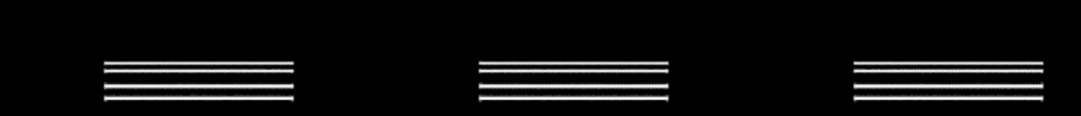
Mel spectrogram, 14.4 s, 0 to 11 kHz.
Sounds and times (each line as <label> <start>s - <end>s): phone 1.4s - 4.0s
phone 6.4s - 9.0s
phone 11.4s - 14.0s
